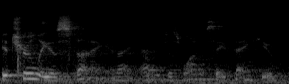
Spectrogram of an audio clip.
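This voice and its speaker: Amid noticeable background noise and audible room echo, the woman talks at a moderate pace. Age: 60s. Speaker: photographer. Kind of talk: artist talk to gallery audience. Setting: gallery with live audience. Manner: conversational with frequent fillers and repeats.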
